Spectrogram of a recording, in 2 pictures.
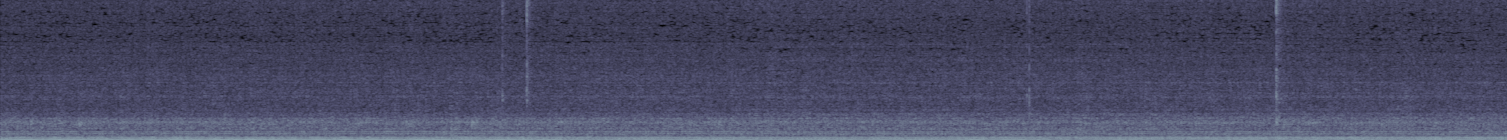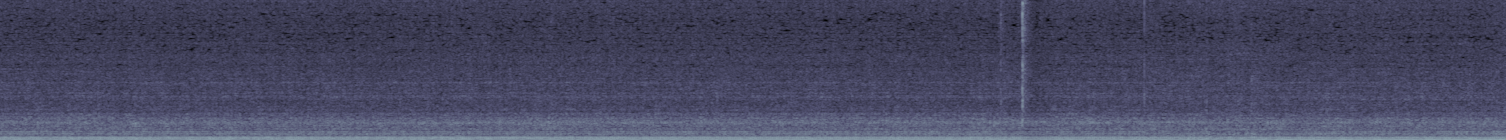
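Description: Front-loading washing machine running, its drum turning the wet laundry with a steady low motor hum and a few faint clicks.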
